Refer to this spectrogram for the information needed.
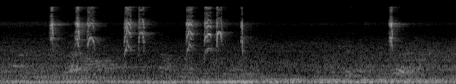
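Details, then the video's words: Sogon bird, recorded as a lure for training birds, giving quick clusters of thin, piercing high chips and ticks over a constant low background hum. "SUARA BURUNG SOGON UNTUK PANCINGAN ATAU MASTERAN // SUARA PIKAT BURUNG SOGON"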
